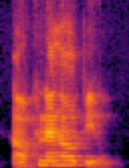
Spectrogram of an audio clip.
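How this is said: It is said in a lively, energetic, excited voice. The caller is welcomed and engaged. The speaker calls it right. "A lot more professional, a lot more, uh, you know, ecstatic. Energy is good"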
